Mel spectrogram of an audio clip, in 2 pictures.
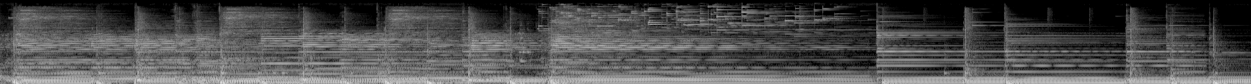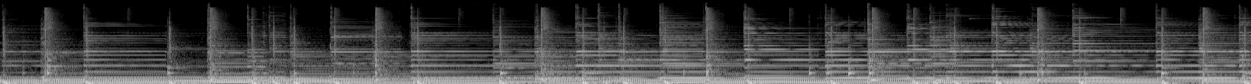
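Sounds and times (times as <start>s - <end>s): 
ambient guitars: 0.0s - 25.0s.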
